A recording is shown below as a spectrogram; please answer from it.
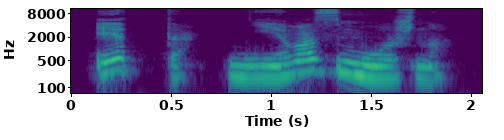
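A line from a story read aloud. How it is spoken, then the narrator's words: Deflated woman exhaling. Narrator (Russian): выдохнула вмиг как-то сдувшаяся женщина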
